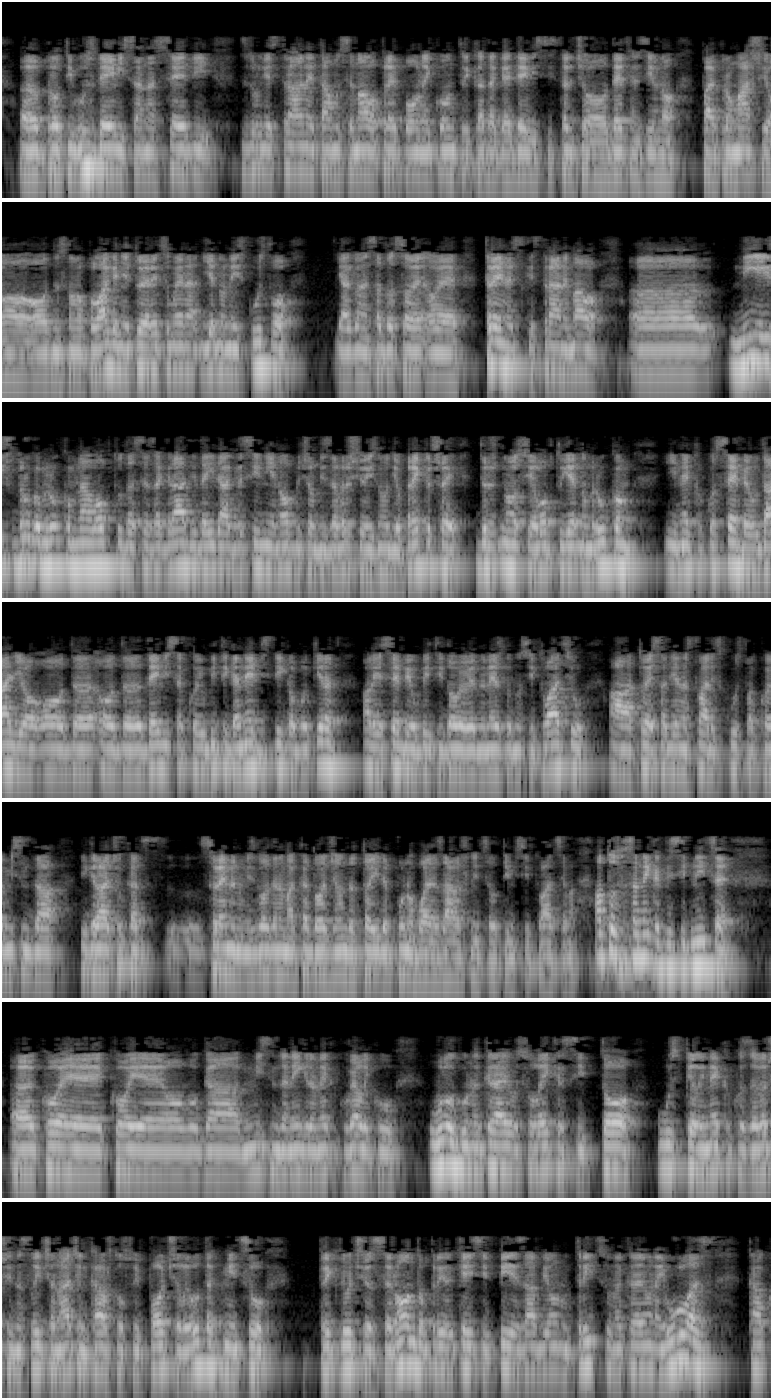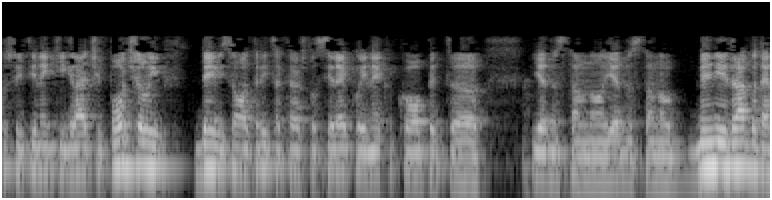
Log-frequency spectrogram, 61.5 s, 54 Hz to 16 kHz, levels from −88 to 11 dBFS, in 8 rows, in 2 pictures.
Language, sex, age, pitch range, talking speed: Croatian, male, 30-49, 105-125 Hz, 180 wpm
